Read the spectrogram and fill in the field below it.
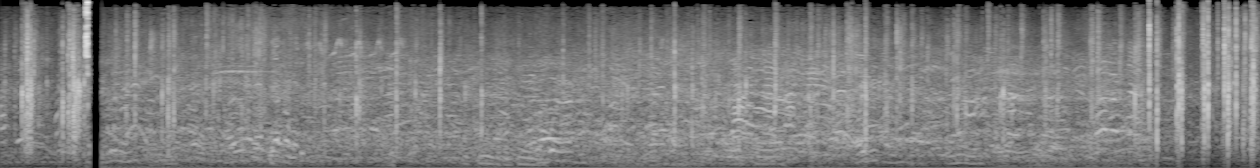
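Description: A crowd of women and girls chatters nearby.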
